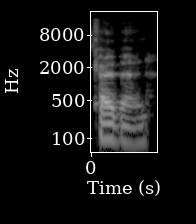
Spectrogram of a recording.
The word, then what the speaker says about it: Cockburn: that's what I thought cockburn is normally pronounced Coburn yeah of course canra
